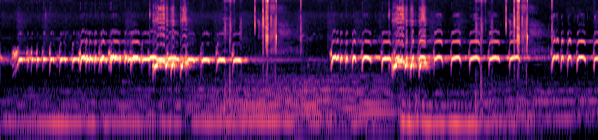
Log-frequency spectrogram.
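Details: Strong-voiced local zebra doves singing to lure other doves; two bouts of rapid, clipped cooing notes separated by a short pause, with a faint click and low background hum.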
